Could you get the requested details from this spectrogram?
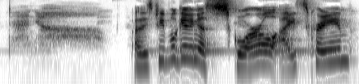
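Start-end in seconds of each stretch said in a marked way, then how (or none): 0.1-1.3 whispered name, breathy and hushed; calling for a friend in a hushed whisper. Real, not acted. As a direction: hiss the name softly into the phone. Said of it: "whisper to phone".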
